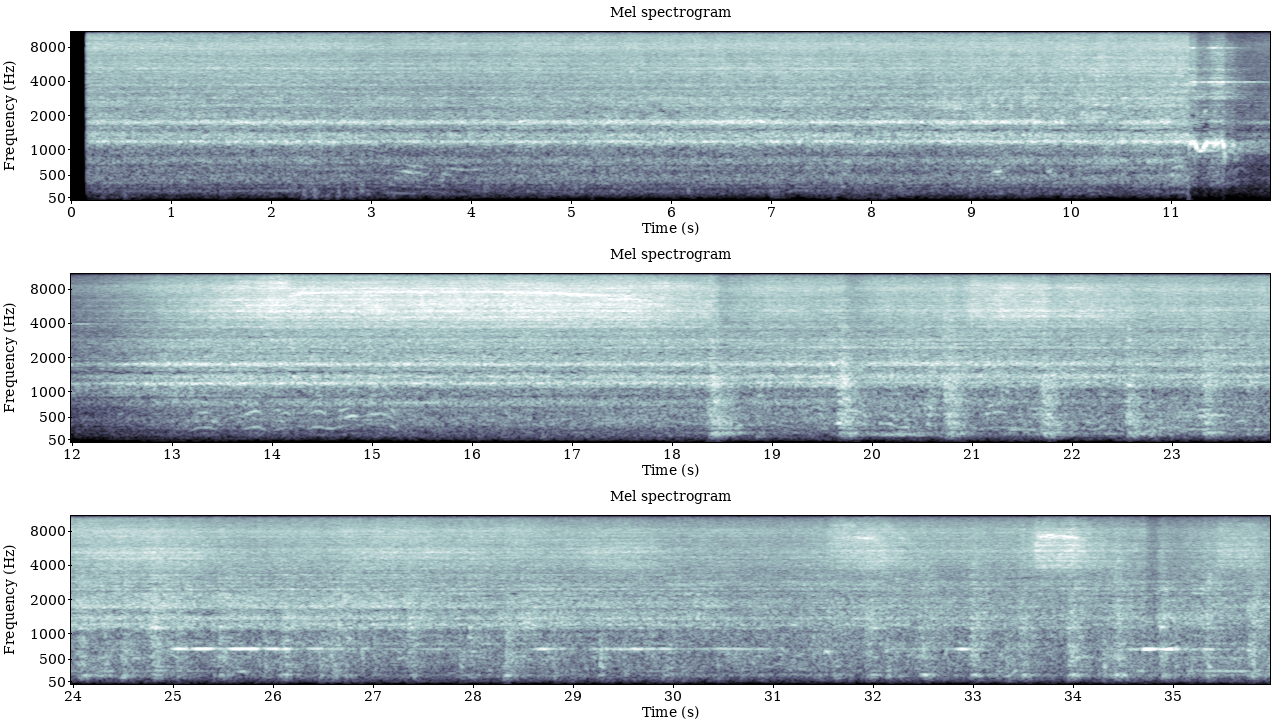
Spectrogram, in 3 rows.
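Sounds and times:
steam locomotive hissing steam: 0:00.2 - 0:35.9
faint high whistling tone: 0:25.0 - 0:26.7.

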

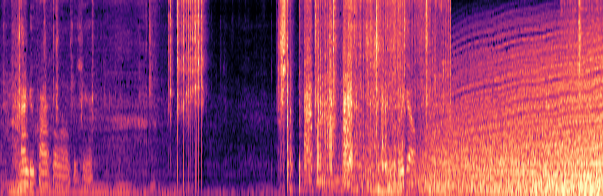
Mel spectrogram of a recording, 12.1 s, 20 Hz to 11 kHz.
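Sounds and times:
plastic ripcord rasping: 0:00.0 - 0:04.5, 0:05.5 - 0:08.6.

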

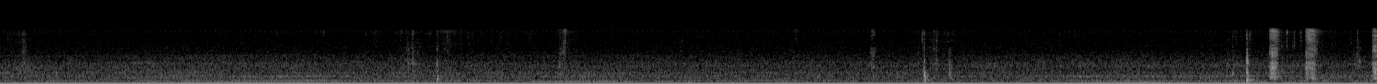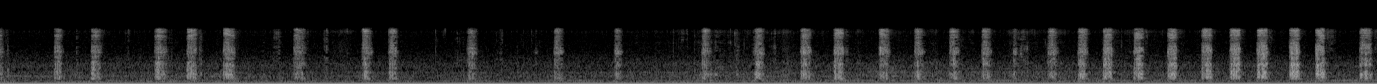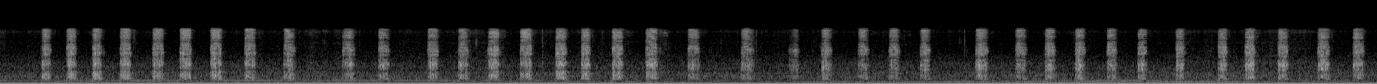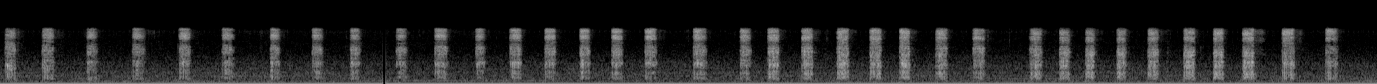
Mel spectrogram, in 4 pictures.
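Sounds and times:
hedgehog chewing: 0:20.6 - 0:54.7.

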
